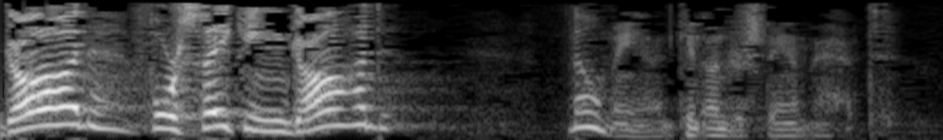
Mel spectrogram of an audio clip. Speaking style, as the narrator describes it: after many hours of deep meditation, that Luther arose and exclaimed

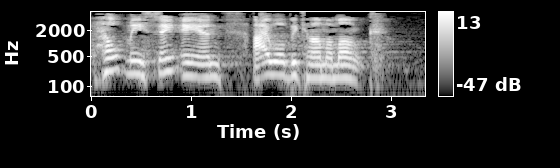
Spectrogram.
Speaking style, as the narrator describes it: He cried out

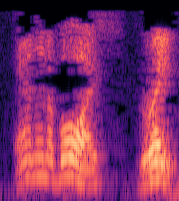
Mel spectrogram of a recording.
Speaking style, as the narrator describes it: he cried out

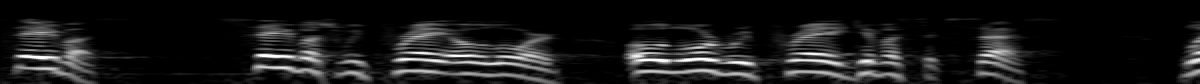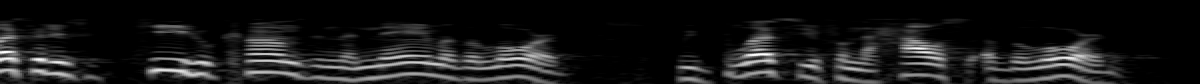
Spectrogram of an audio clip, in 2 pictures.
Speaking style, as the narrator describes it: the people are shouting

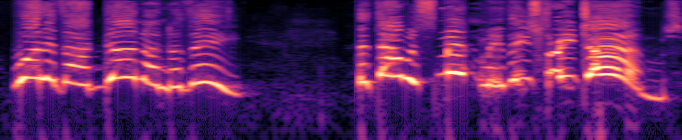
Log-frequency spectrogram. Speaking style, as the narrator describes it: she said unto Balaam

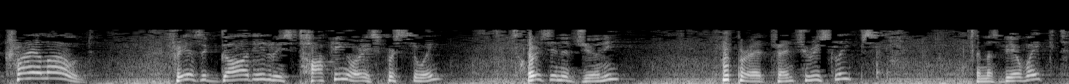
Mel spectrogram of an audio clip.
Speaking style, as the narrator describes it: Elijah mocked them and said

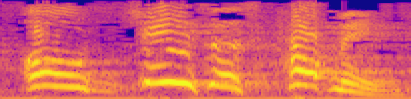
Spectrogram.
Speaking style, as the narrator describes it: cried out

